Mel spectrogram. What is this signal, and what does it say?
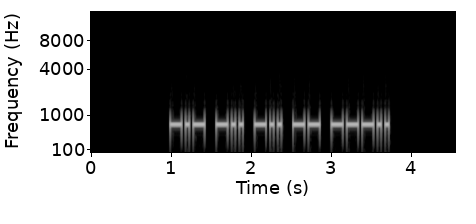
Morse code, heard as a keyed tone, about 25 wpm, 700 Hz. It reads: KDDM8
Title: Code Groups - 5 Letter:Numbers - 25wpm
